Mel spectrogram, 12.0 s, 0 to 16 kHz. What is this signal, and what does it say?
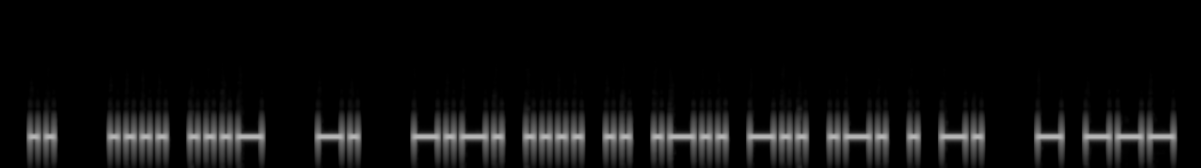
Morse code, heard as a keyed tone, about 15 wpm, 700 Hz. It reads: I HV N CHILDREN TO
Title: Sentences from Top 400 Words and Abbreviations 15wpm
